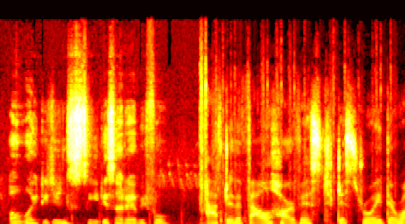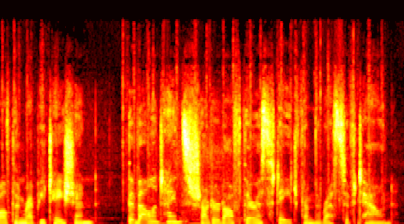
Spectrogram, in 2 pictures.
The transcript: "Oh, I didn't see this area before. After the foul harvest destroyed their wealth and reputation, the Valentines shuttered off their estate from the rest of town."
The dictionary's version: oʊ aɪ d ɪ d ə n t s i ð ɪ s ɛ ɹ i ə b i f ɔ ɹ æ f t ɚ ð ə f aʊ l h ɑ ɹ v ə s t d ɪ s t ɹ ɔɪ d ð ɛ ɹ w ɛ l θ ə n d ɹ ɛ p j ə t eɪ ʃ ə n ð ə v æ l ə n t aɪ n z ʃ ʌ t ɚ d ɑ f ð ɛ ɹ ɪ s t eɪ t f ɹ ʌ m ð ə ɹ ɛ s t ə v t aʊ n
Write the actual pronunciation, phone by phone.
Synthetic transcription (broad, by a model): oʊ aɪ d ɪ d ə n t s i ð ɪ s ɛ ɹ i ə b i f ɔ æ f t ɚ ð ə f aʊ l h ɑ ɹ v ə s t d ɪ s t ɹ ɔɪ d ð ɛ ɹ w ɛ l θ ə n ɹ ɛ p j ə t eɪ ʃ ə n ð ə v æ l ə n t aɪ n z ʃ ʌ t ɚ d ɑ f ð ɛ ɹ ɪ s t eɪ t f ɹ ʌ m ð ə ɹ ɛ s t ə v t aʊ n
